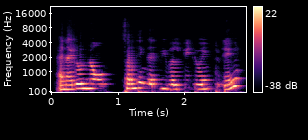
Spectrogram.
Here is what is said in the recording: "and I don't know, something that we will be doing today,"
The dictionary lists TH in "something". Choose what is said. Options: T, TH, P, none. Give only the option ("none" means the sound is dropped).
T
